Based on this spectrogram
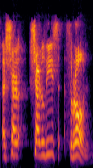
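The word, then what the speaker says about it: Charlize Theron: Shice the sherice The Oh, I like Charize Thron.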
